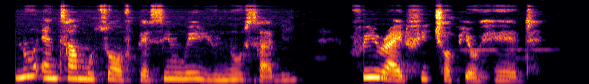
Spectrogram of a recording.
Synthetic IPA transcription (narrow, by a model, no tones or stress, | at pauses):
nõʔɛ̃ntʰamotɔɔvpɛsĩnwɛjunosabi | fɾiɾaɪdfid̚t͡ʃɔpʰjɔhɛd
